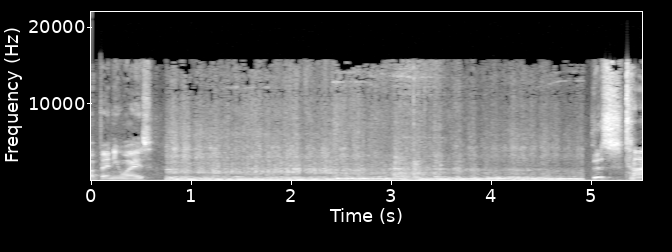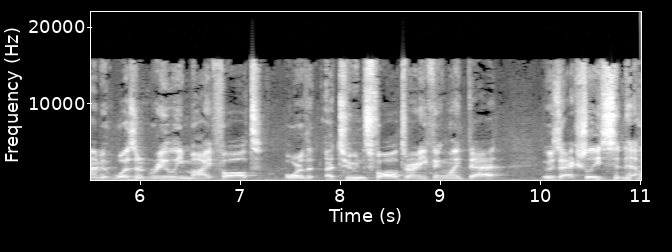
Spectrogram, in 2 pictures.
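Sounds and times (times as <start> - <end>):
car engine idling: 0.8 - 5.0.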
